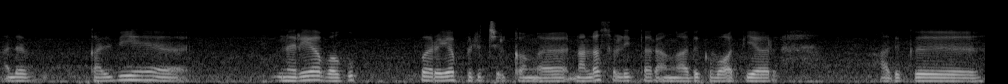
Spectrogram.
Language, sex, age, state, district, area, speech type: Tamil, female, 18-30, Tamil Nadu, Madurai, urban, spontaneous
